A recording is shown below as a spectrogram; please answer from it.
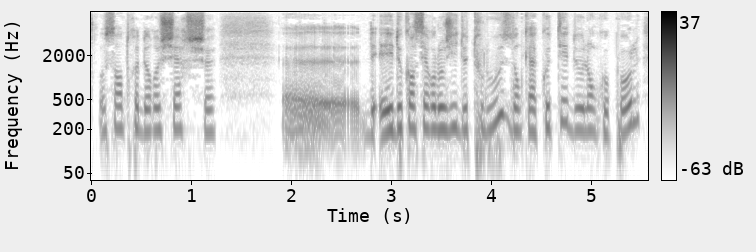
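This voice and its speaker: Woman host, mellow voice, slow hesitant intros, dry close sound. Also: medium pitch, no echo. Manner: halting, many fillers, polite. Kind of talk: event introduction. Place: lecture hall.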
